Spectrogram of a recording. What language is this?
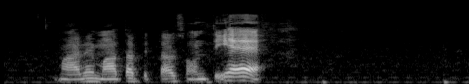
Loarki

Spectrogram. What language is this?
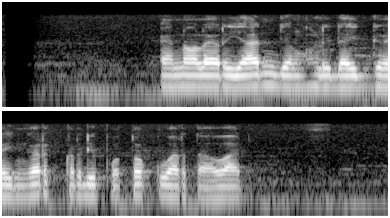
Sundanese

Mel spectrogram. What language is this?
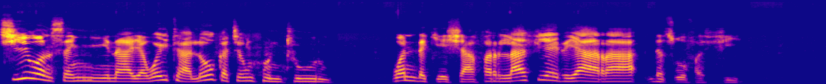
Hausa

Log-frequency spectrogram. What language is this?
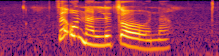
Tswana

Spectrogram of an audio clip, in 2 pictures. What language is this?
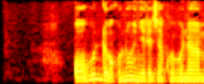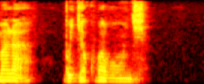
Ganda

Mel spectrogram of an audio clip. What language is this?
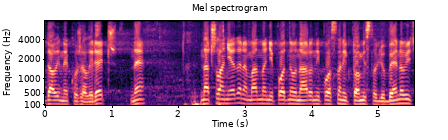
Serbian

